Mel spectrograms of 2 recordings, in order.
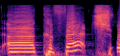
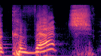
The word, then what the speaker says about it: kvetch: And we pronounce it kvetch or kvetch.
